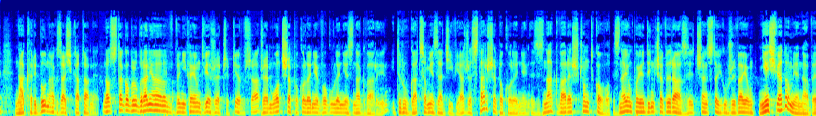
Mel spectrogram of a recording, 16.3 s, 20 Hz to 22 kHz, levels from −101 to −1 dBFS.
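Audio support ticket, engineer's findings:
Nothing stood out on listening; no fault to report against this ticket.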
